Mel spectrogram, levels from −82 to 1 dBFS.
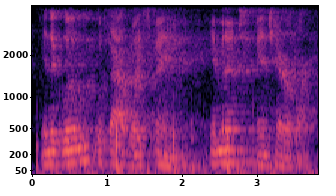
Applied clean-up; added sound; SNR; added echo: none; Writing; 10 dB; reverberation time 2.2 s.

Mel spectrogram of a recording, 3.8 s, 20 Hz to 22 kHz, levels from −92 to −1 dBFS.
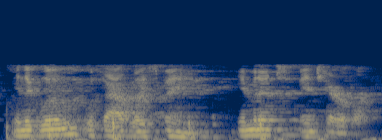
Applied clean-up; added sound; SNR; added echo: classical method WPE with log-MMSE.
